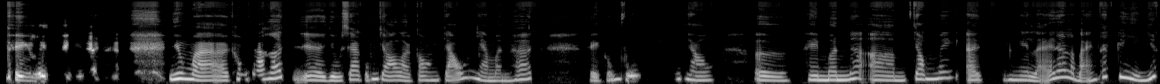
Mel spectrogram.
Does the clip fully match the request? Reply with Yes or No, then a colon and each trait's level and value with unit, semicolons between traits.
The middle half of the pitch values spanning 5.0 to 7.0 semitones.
Yes: wide, 5.5 semitones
